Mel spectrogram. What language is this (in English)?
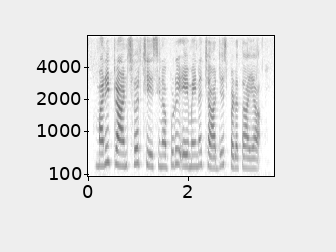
Telugu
